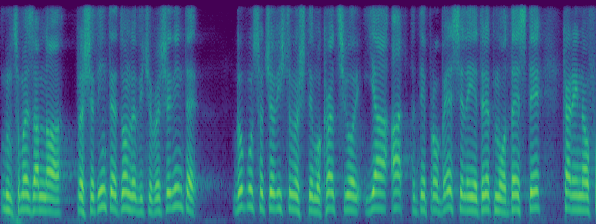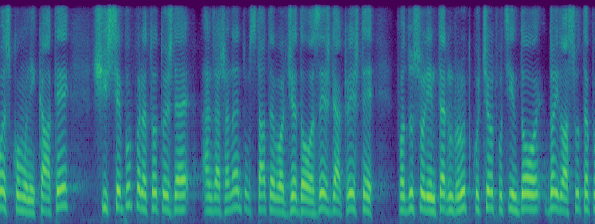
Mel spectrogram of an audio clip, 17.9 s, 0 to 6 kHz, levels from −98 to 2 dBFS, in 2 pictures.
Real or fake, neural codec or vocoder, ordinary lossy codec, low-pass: fake; codec, 24 kHz, 0.9 kbps, WavTokenizer, large speech release; none; 5.4 kHz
